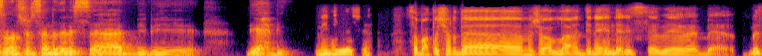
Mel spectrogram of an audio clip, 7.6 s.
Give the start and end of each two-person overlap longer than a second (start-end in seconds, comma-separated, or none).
none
